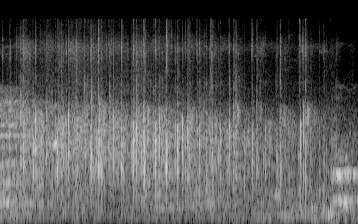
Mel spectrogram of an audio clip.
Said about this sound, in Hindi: तो एक बार उन सभी के लिए जोरदार तालियां हो जाएं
